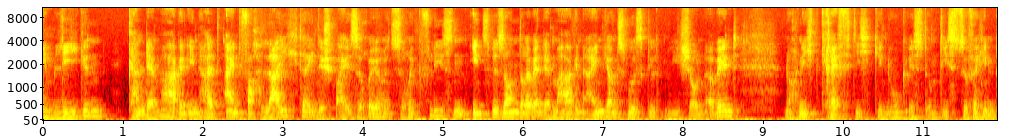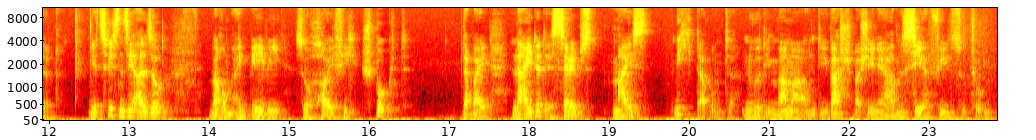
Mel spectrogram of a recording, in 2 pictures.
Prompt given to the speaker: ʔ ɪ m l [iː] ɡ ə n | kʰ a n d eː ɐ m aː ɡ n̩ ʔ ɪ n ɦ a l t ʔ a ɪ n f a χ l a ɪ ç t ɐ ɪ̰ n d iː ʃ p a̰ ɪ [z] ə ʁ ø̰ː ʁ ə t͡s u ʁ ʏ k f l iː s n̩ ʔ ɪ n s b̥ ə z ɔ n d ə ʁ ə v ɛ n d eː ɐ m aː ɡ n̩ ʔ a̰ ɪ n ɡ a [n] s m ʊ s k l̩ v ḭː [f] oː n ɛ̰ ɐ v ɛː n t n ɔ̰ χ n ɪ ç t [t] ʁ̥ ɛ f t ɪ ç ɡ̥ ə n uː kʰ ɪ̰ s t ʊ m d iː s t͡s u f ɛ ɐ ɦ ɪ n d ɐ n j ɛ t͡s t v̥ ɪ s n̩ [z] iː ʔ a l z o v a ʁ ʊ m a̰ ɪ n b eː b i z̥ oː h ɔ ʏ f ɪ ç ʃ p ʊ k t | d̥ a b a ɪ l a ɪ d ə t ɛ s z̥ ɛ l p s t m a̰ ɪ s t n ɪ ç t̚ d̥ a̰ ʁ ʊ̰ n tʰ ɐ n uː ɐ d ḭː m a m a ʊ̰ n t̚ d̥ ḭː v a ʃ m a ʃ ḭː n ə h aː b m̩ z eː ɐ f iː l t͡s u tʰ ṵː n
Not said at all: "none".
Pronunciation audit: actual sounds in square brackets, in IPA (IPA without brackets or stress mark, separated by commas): iː, z, ŋ, ʃ, k, z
